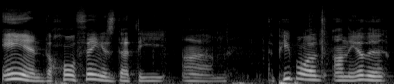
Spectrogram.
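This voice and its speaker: A man's voice: high voice, animated, normal speed. A young man co-hosting a casual podcast chat, rambling and earnest, often restarting his thoughts. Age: young adult. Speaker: podcast co-host.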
